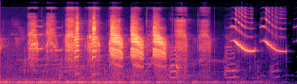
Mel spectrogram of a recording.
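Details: Nias hill myna, tame and actively singing, used to stimulate other birds: harsh, grating, loud bursts repeated about twice a second, then two clear downward-sliding whistles.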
